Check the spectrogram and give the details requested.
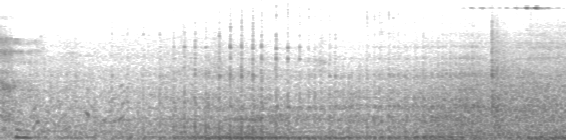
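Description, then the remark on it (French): A small scooter engine buzzes, its droning hum swelling louder after a couple of seconds as it revs, then holding steady amid faint street noise, as a young man with a phone in his hand starts his scooter. “Tiens, il y a un garçon, il s'est avancé de son scooter, il a le portable à la main, il met son scooter en route, il lève le capot, il range, il cherche, il va peut-être sortir son casque.”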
